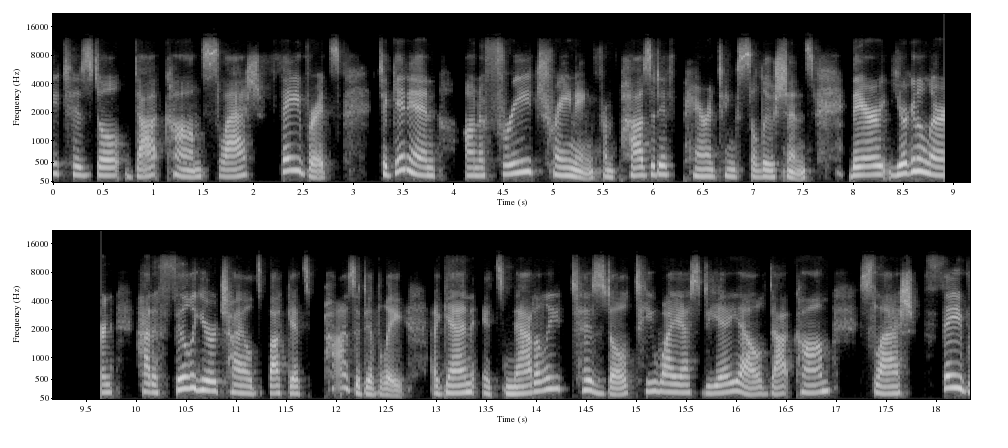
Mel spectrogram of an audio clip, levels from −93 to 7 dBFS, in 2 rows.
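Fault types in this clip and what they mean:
Playback stall: The speech cuts out in mid-flow at 8.91 s and the output stays silent until 9.65 s. That is a gap of about 0.74 s. The sound then carries on again. The silence does not sound like a natural pause. It breaks off abruptly and holds for a noticeable time. The likely cause is the player running short of data, or its playback thread being blocked, until it recovered.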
